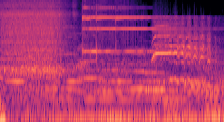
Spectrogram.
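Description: A horse whinnies loudly and at length in a dog grooming store, its shrill, wavering neigh rising and falling over the steady, roaring whoosh of a hairdryer used to dry dogs that runs throughout. No one speaks.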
